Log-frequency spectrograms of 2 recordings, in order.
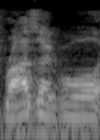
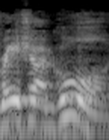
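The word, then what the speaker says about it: Ra's al Ghul: it's it's uh it's it's racial ghoul or it's raza ghoul and it's pronounced differently depending on who's on who's writing and what they're doing with it and um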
